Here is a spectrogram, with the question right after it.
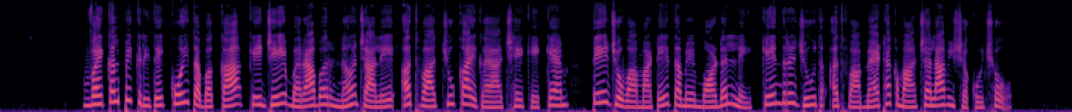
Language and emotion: Gujarati, neutral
